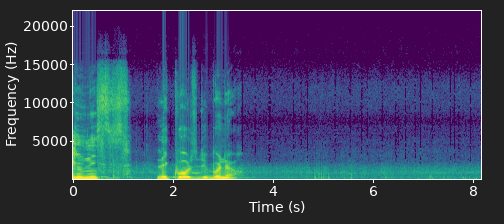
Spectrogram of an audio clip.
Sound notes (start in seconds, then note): 3.5 moment of silence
